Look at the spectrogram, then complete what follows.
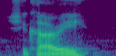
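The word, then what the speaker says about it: Sha'Carri: One thing that caught my eye was Shikari, right? Did I say that right? Shikari.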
